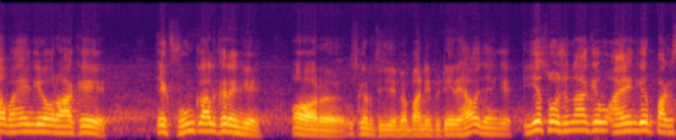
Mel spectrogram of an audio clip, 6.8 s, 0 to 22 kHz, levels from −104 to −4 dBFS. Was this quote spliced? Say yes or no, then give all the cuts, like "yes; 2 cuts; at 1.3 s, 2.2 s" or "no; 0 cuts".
yes; 1 cut; at 5.2 s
